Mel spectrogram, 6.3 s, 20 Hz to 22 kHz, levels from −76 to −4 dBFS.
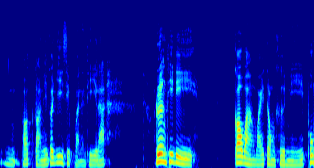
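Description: No faults are audible anywhere in this speech recording.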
